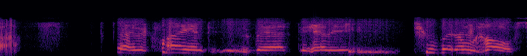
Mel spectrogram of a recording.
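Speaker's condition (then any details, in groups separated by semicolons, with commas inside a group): Cerebral palsy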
